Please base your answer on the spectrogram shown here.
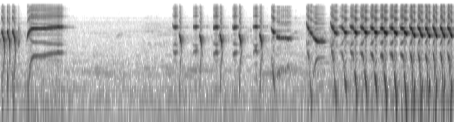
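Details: Bottle-green canary: sharp whistled notes, a gap, then a series of short staccato chips building into a fast, high, rolling trill.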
